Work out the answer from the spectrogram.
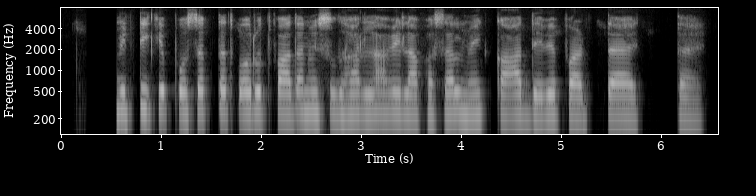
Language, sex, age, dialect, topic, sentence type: Magahi, female, 51-55, Central/Standard, agriculture, question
